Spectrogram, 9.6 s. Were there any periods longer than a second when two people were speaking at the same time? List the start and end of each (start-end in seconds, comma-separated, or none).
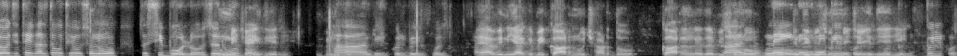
7.2-9.1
